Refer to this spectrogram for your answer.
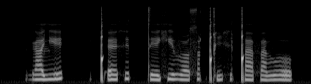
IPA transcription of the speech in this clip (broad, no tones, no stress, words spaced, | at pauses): ɡalʲe | ǃʼɛxɪ tːexʲɛ vosˤʊ ǃʼixɪǃafa vo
